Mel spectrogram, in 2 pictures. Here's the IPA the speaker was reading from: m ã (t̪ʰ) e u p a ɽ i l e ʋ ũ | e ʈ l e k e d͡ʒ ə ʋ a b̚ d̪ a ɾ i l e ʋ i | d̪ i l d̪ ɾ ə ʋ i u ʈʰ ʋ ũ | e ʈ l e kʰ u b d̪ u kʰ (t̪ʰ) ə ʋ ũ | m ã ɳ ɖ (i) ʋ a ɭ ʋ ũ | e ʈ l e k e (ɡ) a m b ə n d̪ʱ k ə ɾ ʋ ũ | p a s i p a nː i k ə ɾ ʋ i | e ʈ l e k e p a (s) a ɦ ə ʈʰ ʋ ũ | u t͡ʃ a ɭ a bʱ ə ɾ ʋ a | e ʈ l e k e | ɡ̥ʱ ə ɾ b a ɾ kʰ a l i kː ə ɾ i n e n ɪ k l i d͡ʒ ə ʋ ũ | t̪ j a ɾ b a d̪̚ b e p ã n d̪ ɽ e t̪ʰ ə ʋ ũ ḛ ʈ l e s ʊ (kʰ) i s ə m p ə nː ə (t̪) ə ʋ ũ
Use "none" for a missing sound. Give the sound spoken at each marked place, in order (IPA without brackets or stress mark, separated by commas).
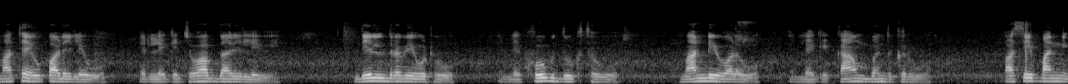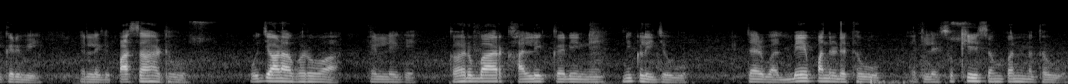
t̪ʰ, t̪ʰ, i, k, s, kʰ, t̪ʰ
